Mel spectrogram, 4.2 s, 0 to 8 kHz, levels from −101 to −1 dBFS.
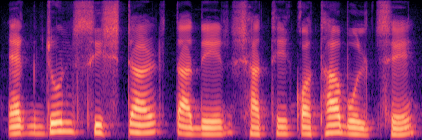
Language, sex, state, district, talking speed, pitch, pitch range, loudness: Bengali, male, West Bengal, Alipurduar, 85 wpm, 150 Hz, 140-170 Hz, -18 LUFS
